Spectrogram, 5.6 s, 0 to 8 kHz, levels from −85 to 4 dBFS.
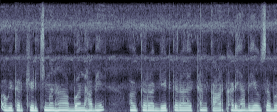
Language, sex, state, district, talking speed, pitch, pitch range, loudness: Chhattisgarhi, male, Chhattisgarh, Rajnandgaon, 205 wpm, 160 Hz, 155-165 Hz, -14 LUFS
